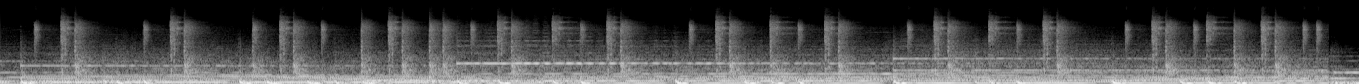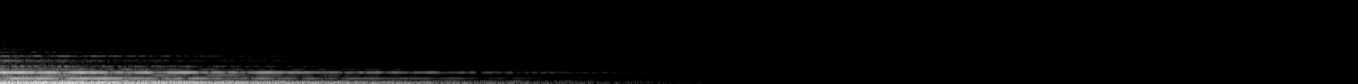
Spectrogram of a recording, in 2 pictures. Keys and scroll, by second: 2.2 Escape, 10.3 4, 10.6 Return, 11.6 Return, 12.0 Escape, 13.6 F3, 14.3 Escape.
